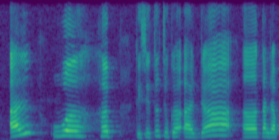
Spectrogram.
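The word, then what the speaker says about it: الوهاب: Al-Wahhab terdiri dari huruf alif, lam, wawu, ha, alif lagi, kemudian ba. Dibacanya Al-Wahhab.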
